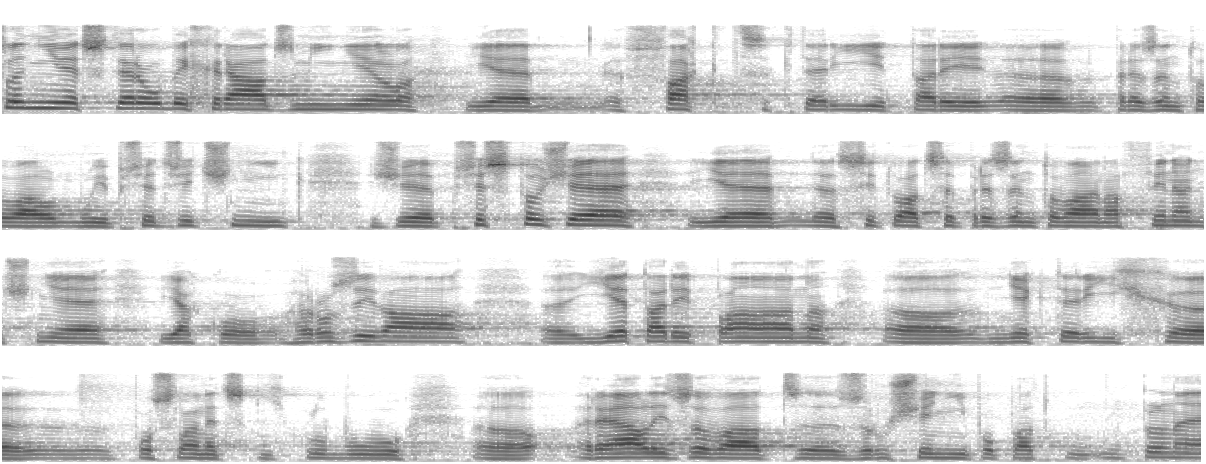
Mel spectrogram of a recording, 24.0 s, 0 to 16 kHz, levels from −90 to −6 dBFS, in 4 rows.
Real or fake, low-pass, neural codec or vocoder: real; 7.2 kHz; none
